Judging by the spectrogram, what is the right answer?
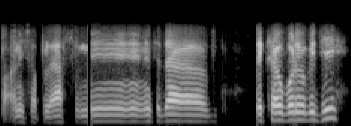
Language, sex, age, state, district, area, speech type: Odia, male, 30-45, Odisha, Nayagarh, rural, conversation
